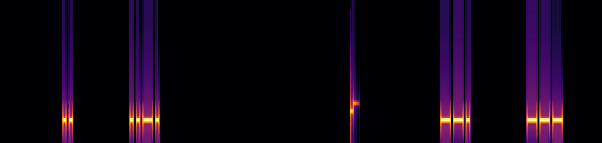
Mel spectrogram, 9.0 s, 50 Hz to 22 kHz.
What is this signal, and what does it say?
Morse code, heard as a keyed tone, about 25 wpm, spaced as for 9 wpm, 700 Hz. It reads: IF GO
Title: 6x Character Spacing - Top 100 Words - 25wpm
